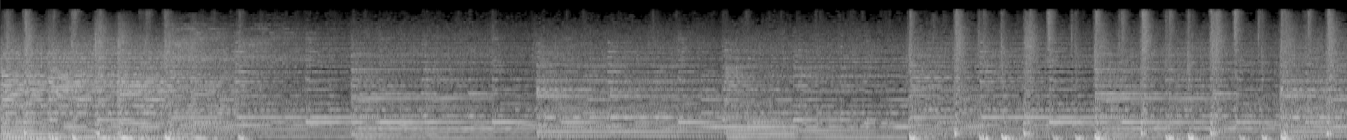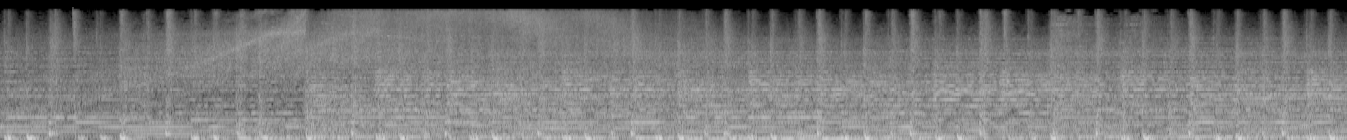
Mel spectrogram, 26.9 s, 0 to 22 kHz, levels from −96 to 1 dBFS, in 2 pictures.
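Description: A doubled audio track runs throughout: a full-band copy trails about 0.7 s behind, roughly 5 dB quieter, likely from an edit holding two offset copies, so every waveform event shows a smaller, undecayed twin.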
